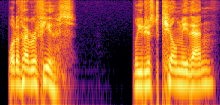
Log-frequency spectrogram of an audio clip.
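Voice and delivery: daring the elf to strike; defiant challenge. Acted.

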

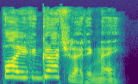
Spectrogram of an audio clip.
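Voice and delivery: very high, quick, airheaded voice; squeaky airhead voice; ditzy blonde witch. A narrator's reading.

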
